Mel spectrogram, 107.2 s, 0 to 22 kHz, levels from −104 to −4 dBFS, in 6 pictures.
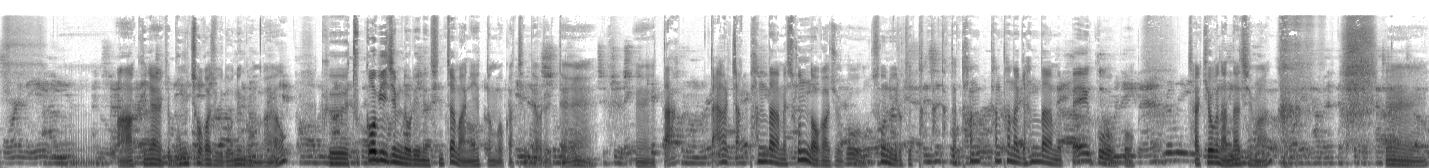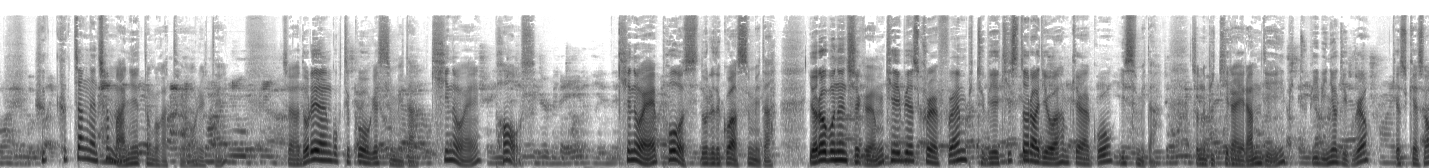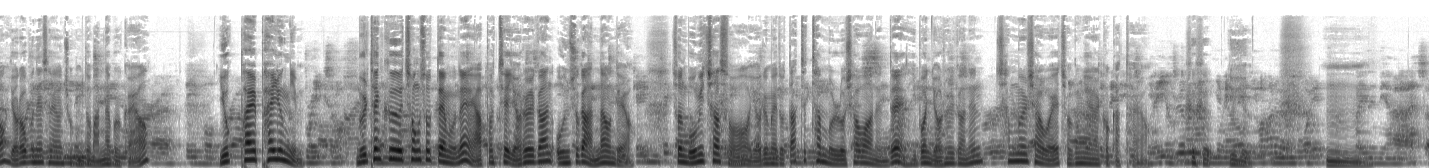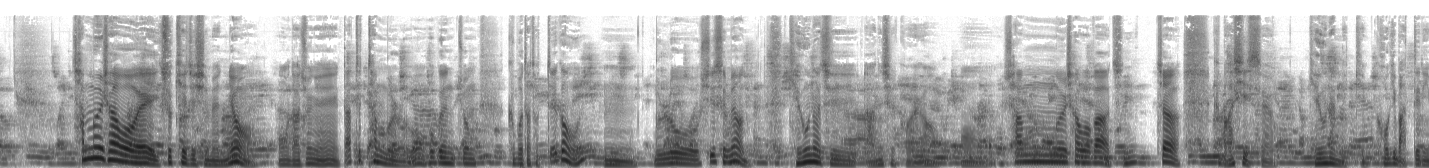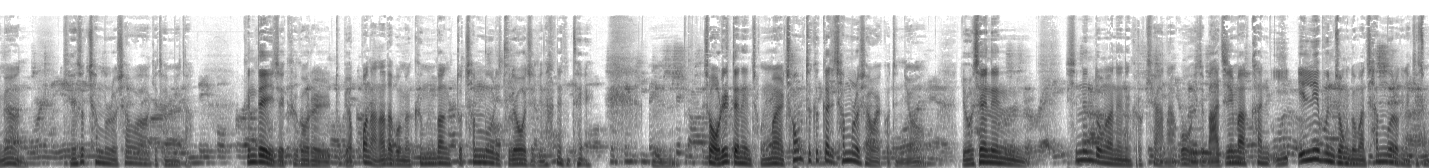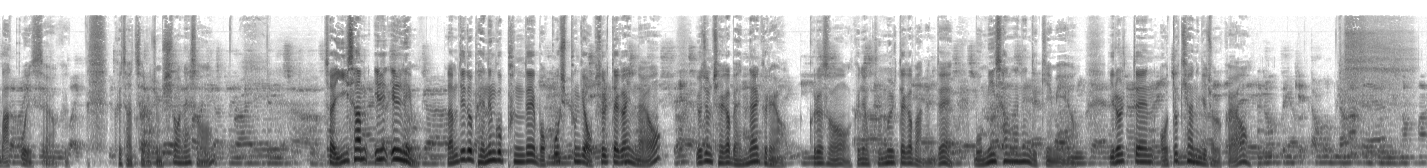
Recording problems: background chatter; noticeable; throughout; 2 voices, 10 dB below the speech

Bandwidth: 14.5 kHz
